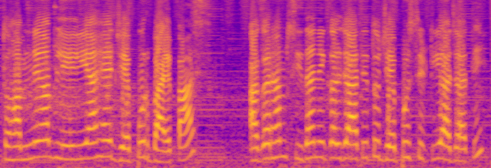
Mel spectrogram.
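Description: Upbeat woman vlogger, Indian accent, a touch high, talking over background music. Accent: Indian English. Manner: chatty, mixes Hindi and English, gives tips. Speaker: travel vlogger. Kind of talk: casual travel narration. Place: inside a car on a highway. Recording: music playing under the voice.

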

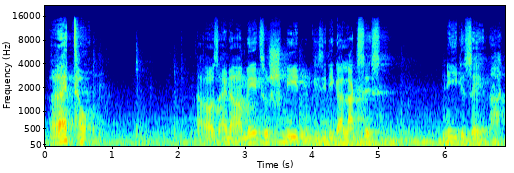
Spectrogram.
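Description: An actor playing a cold, gloating, vengeful officer in a video game cutscene, speaking in a measured, deliberate way. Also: male voice, mid-range voice, noisy background, lightly acted. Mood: proud, gloating. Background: music.

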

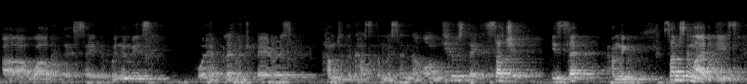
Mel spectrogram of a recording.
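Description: A city councillor speaking with halting restarts and many "like" fillers at a council meeting, as a second-language speaker of English. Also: male voice, on the low side, expressive, warm tone, far from the mic, highs cut off, a little hiss or hum. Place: large formal council chamber. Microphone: far room mic. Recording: echoey chamber picked up from afar.

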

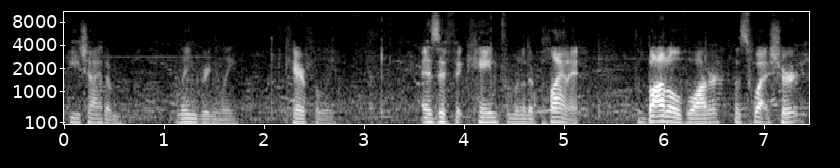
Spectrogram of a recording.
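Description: A man's voice: mid-range voice, lightly acted. An actor as a shaken young man narrating, crowd behind. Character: frightened young man recounting a tense airport ordeal. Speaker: narrator of an audio drama. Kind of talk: first-person dramatic narration. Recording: busy airport crowd behind.

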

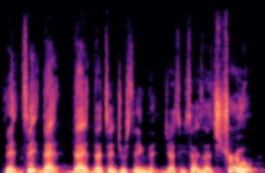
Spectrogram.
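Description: A man's voice: high voice, a little slow, mellow. A middle-aged man, a pastor, teaching a bible study from a church stage in a conversational way, often repeating words as he searches for them.

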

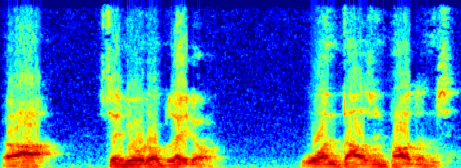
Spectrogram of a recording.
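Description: An actor playing a timid, servile old tavern keeper, humble and quavering, in a dramatised audiobook. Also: male voice, deep voice, slow pace, a little mellow, roomy sound, low-quality recording. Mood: timorous, servile.

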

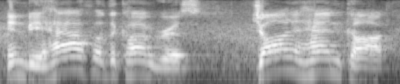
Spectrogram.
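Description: A middle-aged American man playing a solemn colonial townsman, reading formally in a projected, measured, declamatory way. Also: a little high, lively intonation, fairly bright tone. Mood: solemn, proclaiming. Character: solemn colonial townsman proclaiming a public document. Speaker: costumed historical reenactor. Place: outdoors on a stone house porch. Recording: muffled outdoor recording with clear ambient noise.

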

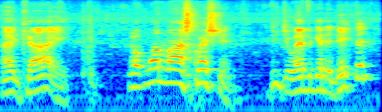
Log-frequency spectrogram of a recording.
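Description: A man's voice: medium pitch, very animated, normal speed, a bit bright, slight background noise. Rambling Australian man hosting a call-in. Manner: rambling, chatty, frequent ums and restarts. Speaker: call-in show host. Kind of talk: casual call-in chat.

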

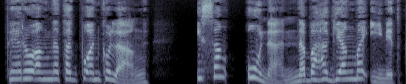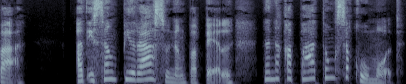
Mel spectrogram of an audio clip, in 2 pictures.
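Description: Woman narrating as wistful young man, expressive pitch. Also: moderate pace, no echo, studio quality, full character voice. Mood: wistful, intimate. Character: wistful young man recalling a secret romance. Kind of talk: scripted first-person audio drama narration.

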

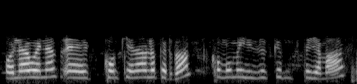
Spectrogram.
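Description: Mujer de voz aguda por línea telefónica. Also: female voice, sits high, little pitch movement, a little fast. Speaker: telemarketer selling electricity offers. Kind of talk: sales phone call. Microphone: telephone. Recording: muffled, tinny phone line.

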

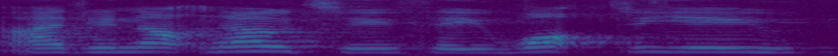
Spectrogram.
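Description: Deadpan male expert acted by a woman, world-weary, slow, fairly high voice, stage comedy, heavy noise. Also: lightly acted. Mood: deadpan, unimpressed. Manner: deadpan, dry. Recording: very noisy theatre stage recording.

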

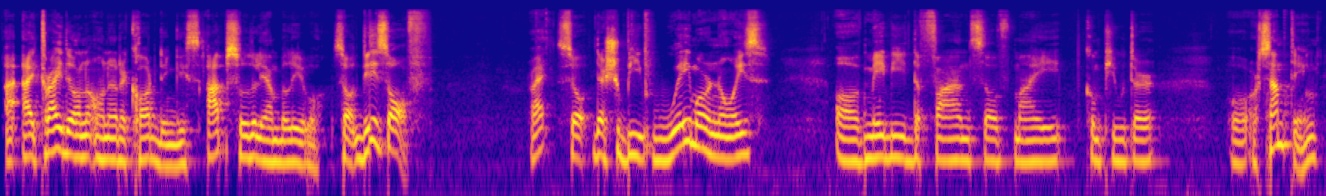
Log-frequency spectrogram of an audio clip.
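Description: Male streamer, forties, mid pitch, casual and halting delivery at a desk mic. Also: darkish tone. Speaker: live streamer, game developer. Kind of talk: casual live stream chat. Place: home room with guitars on the wall. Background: computer keyboard typing at times.

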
